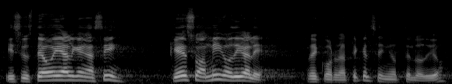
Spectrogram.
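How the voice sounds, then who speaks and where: A man's voice: fairly high pitch, big pitch swings, fast. A man preaching a sermon as pastor, speaking to the congregation and acting out short quoted voices. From Latin America. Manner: preaches with acted quotes and call-outs to the congregation. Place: church sanctuary. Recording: long hall reverb.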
